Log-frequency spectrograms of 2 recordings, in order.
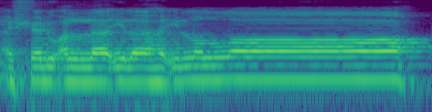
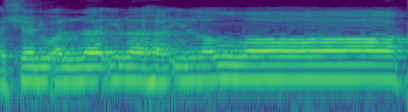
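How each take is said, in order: No difference in how they are said.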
